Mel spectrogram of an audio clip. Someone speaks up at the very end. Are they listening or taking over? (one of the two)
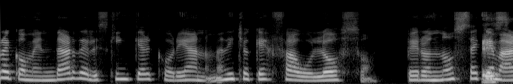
listening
